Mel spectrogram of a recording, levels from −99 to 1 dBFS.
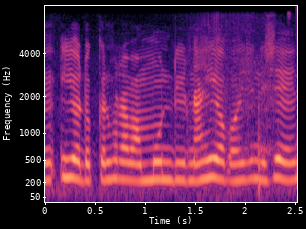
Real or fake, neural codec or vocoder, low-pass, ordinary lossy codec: real; none; 7.2 kHz; none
